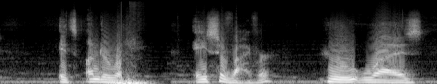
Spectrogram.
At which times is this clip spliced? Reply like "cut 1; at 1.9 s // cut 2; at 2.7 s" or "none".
cut 1; at 1.4 s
